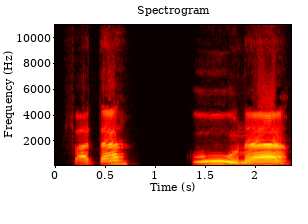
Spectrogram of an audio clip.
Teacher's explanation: قاف کو بھی ایک الف کی مقدار کھینچ کر پڑھیں گے اور نون کو بھی ایک الف کی مقدار کھینچ کر پڑھیں گے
